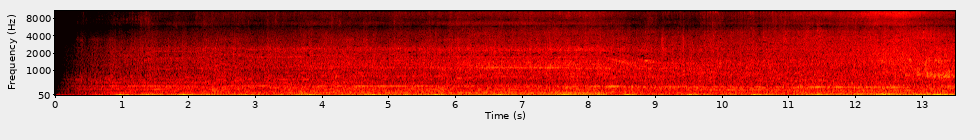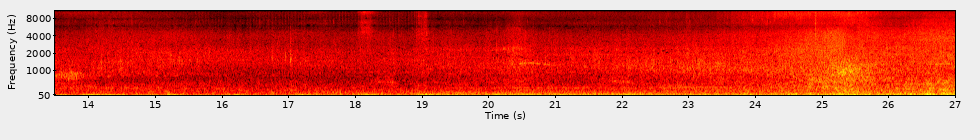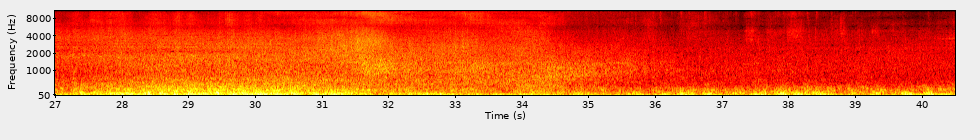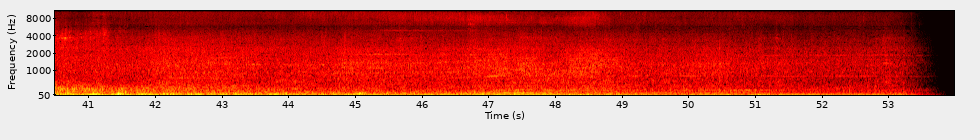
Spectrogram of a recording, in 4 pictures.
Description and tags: Moscow tram passing by
Moscow winter street ambience, train honking afar, cars, then tram passing by
Binaural, recorded with Tascam DR-05, Roland CS-10EM binaural microphones/earphones.
ambience, binaural, cars, city, field-recording, Moscow, noise, street, streetcar, town, traffic, tram, transport, urban, winter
